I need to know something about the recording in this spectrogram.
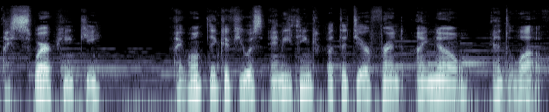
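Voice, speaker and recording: A man voicing a gentle, caring female unicorn pony who talks in a soft, pleading, reassuring way. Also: medium pitch, normal speed, music in the background, lightly acted.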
